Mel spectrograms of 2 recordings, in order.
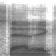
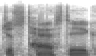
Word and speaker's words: JuztStaTic: heard a lot of people pronounce my name wrong they'll be like just tastic or something like that so like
